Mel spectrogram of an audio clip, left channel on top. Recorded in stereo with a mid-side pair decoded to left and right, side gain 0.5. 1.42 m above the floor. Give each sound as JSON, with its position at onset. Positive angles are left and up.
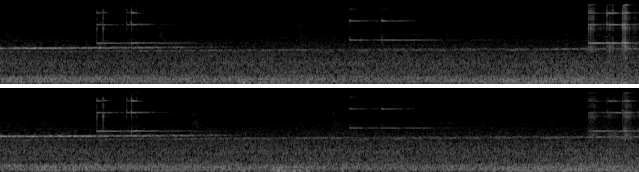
{"t": 1.0, "sound": "a bicycle bell", "azimuth_deg": -15, "distance_m": 2.0}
